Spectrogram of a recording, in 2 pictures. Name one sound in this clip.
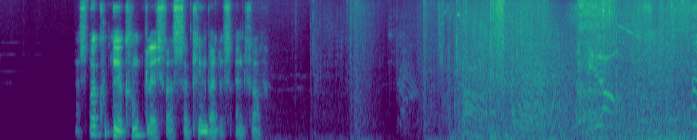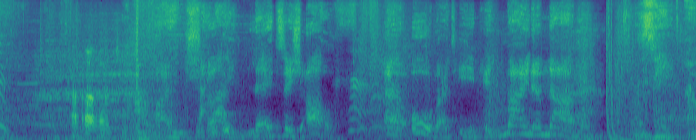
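Magic blasts and weapon hits crackle and burst in a game battle.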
